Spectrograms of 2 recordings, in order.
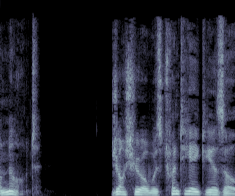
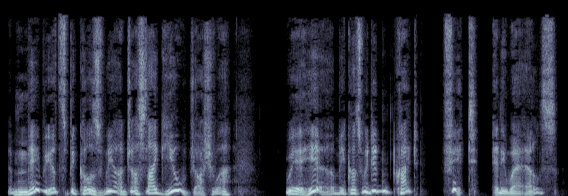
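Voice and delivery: high, refined English lady's voice; prim British nun, gently lilting; Sister Georgina's polite English accent; 10 semitones higher than usual. Acted. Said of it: "she laughed and said".

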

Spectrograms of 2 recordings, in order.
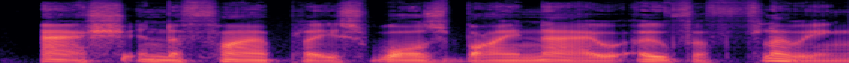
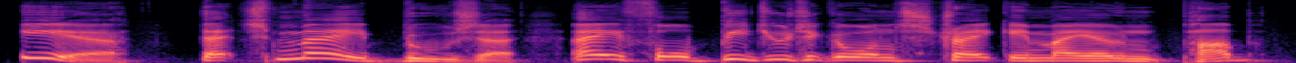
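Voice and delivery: higher, louder indignant protest; outraged; 9 semitones higher, 4 dB louder than usual. A narrator's reading. Colon protesting to Nobby about his pub. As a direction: defend your pub.

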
